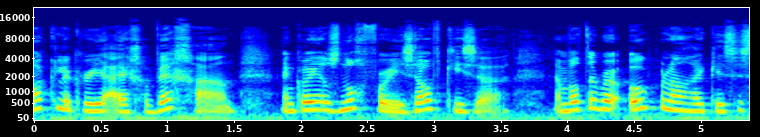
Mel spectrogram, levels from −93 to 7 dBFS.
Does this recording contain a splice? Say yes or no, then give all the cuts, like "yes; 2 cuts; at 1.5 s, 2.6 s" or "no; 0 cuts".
no; 0 cuts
